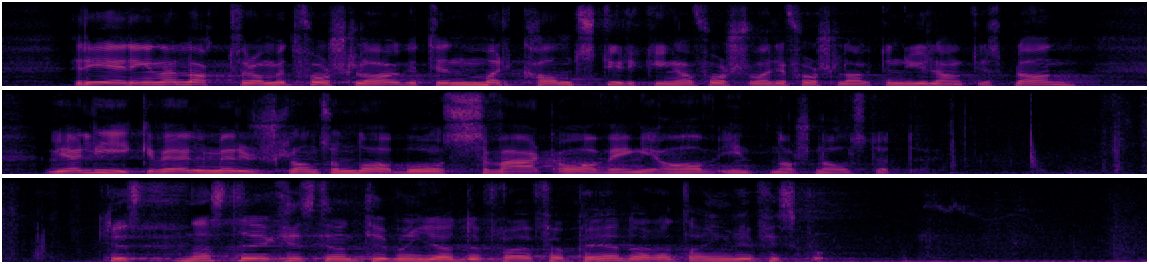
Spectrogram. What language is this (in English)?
Norwegian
